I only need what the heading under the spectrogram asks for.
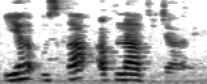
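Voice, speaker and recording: A woman teaching a grammar lesson with an Indian English accent. She reads the English slowly and word by word, then explains more quickly in Hindi. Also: medium pitch, expressive, bright, forceful tone, highs cut off, a little hiss or hum.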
